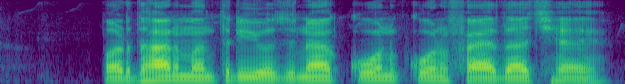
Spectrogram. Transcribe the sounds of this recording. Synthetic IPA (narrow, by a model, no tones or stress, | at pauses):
pɾəd̪ʱaːnmə̃nt̪ɾijoːd͡ʒnakoːnkoːnfʰaːjd̪at͡ʃʰɛ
